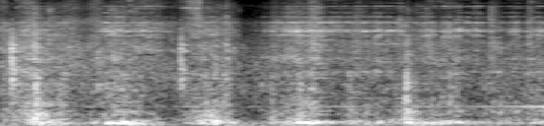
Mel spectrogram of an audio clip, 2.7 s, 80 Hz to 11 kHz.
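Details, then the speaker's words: Craftsman T110 mower deck, spun by hand with belt tension released: a low, rough roar swelling with each spin, about twice a second; one spindle bearing is worn out, while the other spindle and pulleys seem fine. "got a nice roar to it so this specific spindle is done"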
